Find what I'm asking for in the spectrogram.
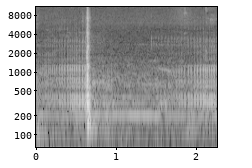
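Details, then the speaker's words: Mercedes AMG 55 with rich/lean codes and a misfire, engine off, ignition on: two sharp clicks about 1.7 seconds apart over a faint motor hum from a changeover-valve flap actuator, possibly with broken gear teeth. Suspected, not confirmed. "thing we notice is the flap motor for some kind of changeover valve is clicking, which means probably it's got broken teeth or something."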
